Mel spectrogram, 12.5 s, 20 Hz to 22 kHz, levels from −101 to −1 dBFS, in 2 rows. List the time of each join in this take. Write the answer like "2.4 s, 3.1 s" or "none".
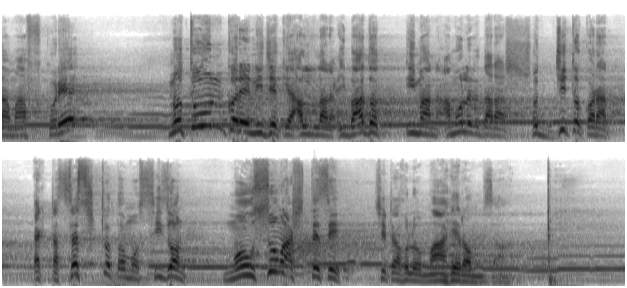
11.3 s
